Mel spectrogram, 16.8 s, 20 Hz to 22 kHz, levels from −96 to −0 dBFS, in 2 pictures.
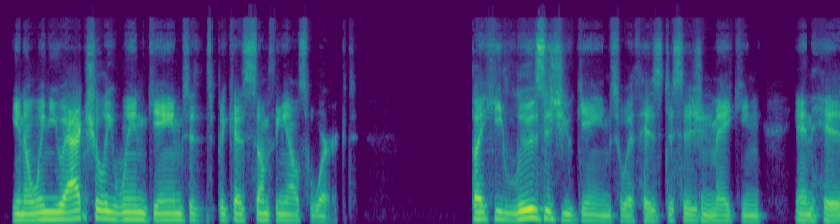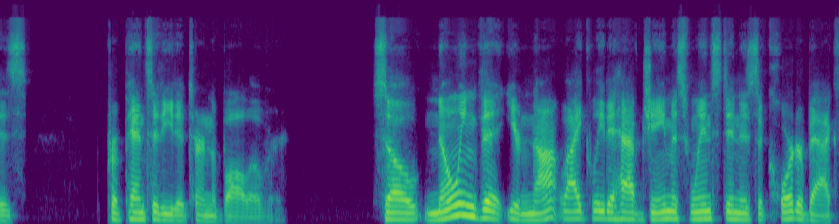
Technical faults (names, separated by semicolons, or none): none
